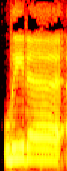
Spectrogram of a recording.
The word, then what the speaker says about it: Leda: But Lita, L-E-D-A, the Greek way.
